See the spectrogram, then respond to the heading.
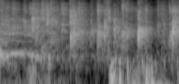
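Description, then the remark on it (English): A small audience at a comedy show claps briefly for the next comedian, producing a short burst of scattered, uneven hand claps over a low room murmur that lasts under two seconds. “Clap your hands together for your next comedian,”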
